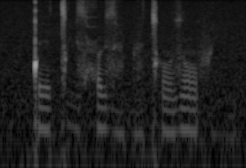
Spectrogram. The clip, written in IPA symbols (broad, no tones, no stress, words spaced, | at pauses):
ǃe ǀi̤zħʉzæ̤ bæ̤ǀʰõzõ fi̤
